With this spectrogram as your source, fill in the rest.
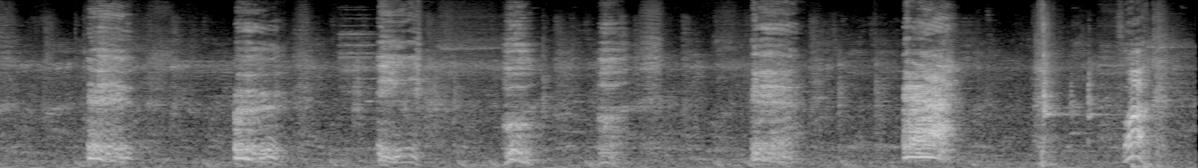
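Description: A man grunts loudly with effort in short bursts.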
